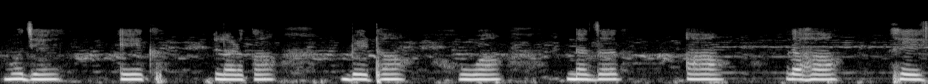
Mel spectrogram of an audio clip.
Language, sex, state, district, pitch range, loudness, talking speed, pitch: Hindi, female, Madhya Pradesh, Dhar, 230-240 Hz, -13 LUFS, 60 wpm, 235 Hz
